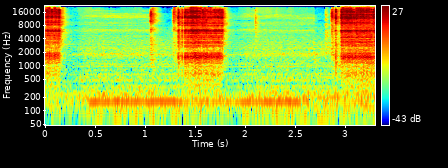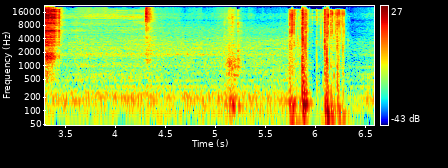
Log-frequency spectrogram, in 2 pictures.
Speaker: So as you can hear, it just sounds like cooking bacon. Get that sound, get a good ground, and then obviously I'm just spotting it in right now.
